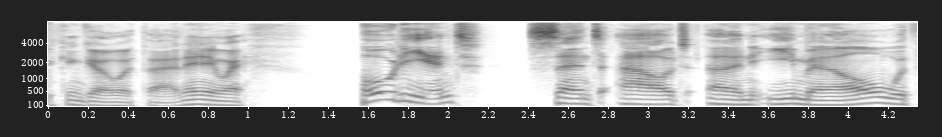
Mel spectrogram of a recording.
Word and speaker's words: Podiant: hate mail, we're aware they do pronounce it Podiant. We are aware of that, but we like to say Podiant here because that's how we read it, because we're American.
